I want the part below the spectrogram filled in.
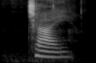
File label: Urdu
